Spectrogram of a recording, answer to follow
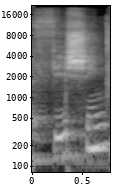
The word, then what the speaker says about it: phishing: O próximo termo é phishing, se escreve com a letra P e remete à palavra fishing, de pescaria em inglês.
